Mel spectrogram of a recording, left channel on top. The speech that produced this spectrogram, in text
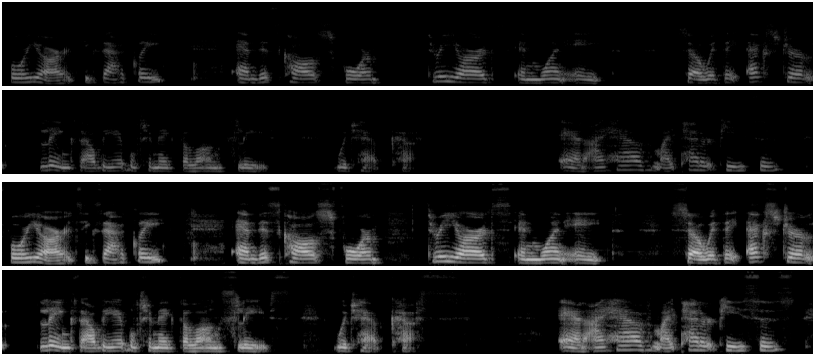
4 yards exactly, and this calls for 3 yards and 1/8. So with the extra length, I'll be able to make the long sleeves, which have cuffs. And I have my pattern pieces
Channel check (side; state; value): left; quieter; 16.5 dB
